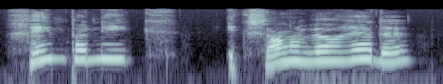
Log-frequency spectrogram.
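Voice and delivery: high, loud confident call. A narrator's reading. Trixie calling to friends, loud and high. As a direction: shout down the cliff that you'll save him. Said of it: "riep Trixie".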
